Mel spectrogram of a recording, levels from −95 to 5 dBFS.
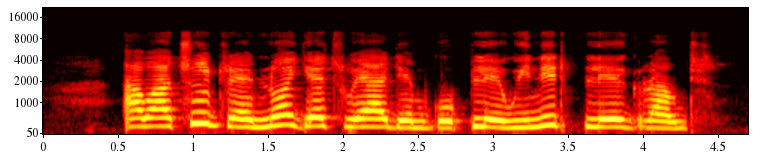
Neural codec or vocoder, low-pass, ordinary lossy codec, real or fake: vocoder, 22.05 kHz, 80 mel bands, Vocos; 9.9 kHz; none; fake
